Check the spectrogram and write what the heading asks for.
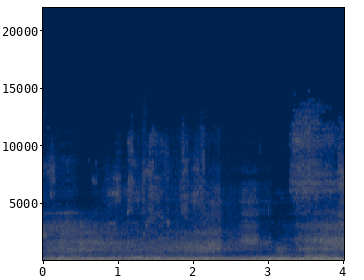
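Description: Soft handling sounds: light rustles and taps of foam pieces being slid and set down on a cutting mat, over a steady low hum.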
